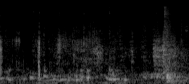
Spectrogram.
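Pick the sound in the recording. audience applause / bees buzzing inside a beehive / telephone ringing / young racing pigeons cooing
young racing pigeons cooing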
